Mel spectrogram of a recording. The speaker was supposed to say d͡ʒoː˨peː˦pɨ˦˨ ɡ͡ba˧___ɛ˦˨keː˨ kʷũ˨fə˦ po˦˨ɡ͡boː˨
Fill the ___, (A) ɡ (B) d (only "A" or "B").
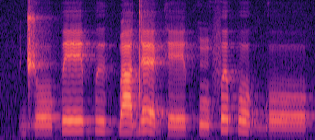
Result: B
